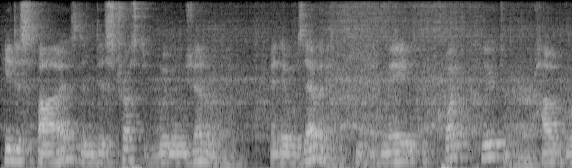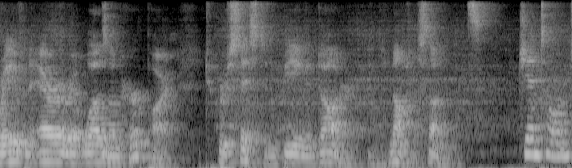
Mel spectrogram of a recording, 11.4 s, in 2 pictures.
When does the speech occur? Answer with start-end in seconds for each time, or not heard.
0.0-11.3.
